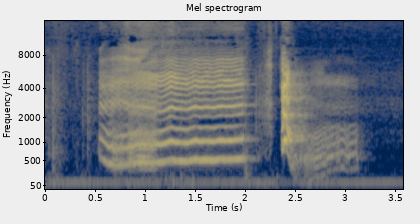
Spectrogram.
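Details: An angry Cavalier King Charles Spaniel, furious at getting a smaller breakfast than usual, indoors: a long sustained whining howl for about 1.5 seconds, then a short sharp bark-like yelp.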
